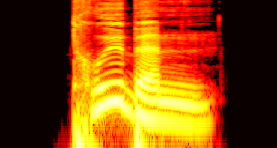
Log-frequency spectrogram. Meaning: strong dative masculine/neuter singular of trüb
- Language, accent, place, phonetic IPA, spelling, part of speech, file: German, Germany, Berlin, [ˈtʁyːbəm], trübem, adjective, De-trübem.ogg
